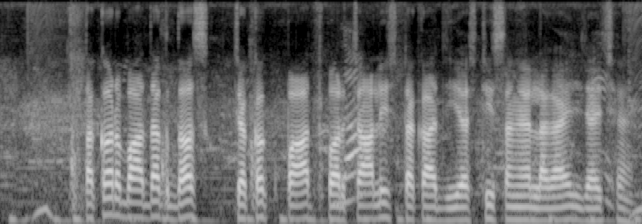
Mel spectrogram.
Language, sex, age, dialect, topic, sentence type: Maithili, male, 31-35, Bajjika, banking, statement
